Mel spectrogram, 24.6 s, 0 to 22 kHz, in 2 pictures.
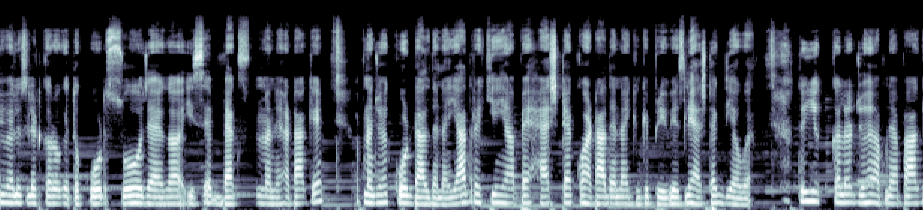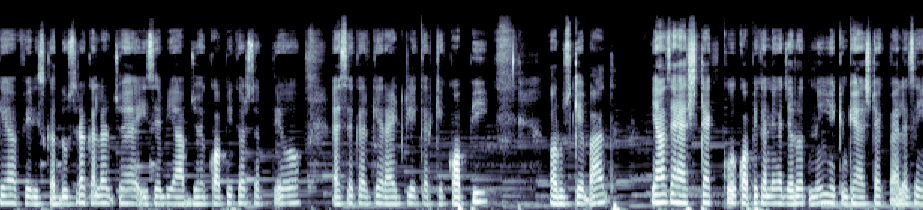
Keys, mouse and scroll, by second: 2.5 BackSpace, 3.9 ctrl+v, 6.6 click, 7.6 BackSpace, 8.7 click, 17.3 right click, 18.1 click, 20.9 click.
